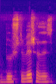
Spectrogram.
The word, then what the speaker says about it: Buchnevich: Surprising player was the Pavel Buchnevich. That's how to pronounce his name.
